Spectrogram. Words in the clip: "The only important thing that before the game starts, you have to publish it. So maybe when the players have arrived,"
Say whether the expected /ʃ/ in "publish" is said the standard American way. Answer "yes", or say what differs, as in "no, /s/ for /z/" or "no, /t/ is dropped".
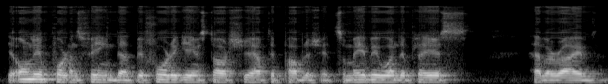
yes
